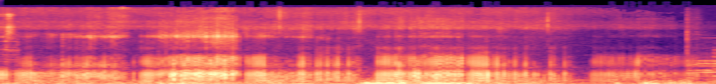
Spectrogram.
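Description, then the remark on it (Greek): A cat purring steadily, a continuous low rumbling that swells and fades with each breath, with no one talking. “Και με το γουργούρισμα αυτό της γάτας Καλυψός ολοκληρώνεται εδώ η ιστορία”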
